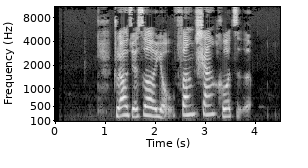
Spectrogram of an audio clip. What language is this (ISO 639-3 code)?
zho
